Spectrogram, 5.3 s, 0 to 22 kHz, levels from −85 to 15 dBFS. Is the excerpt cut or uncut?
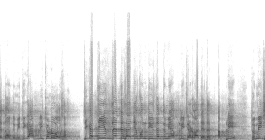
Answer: cut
